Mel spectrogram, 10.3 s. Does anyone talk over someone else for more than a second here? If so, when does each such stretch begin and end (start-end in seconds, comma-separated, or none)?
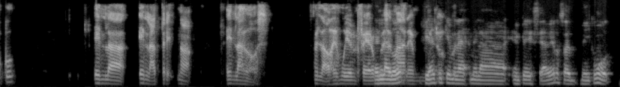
6.2-7.6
